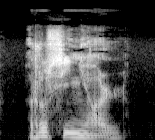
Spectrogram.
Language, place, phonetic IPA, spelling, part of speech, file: Occitan, Béarn, [rusiˈɲɔl], rossinhòl, noun, LL-Q14185 (oci)-rossinhòl.wav
- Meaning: nightingale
